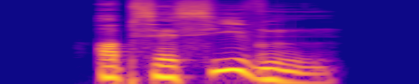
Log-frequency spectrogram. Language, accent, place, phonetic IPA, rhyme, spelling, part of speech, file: German, Germany, Berlin, [ɔpz̥ɛˈsiːvn̩], -iːvn̩, obsessiven, adjective, De-obsessiven.ogg
- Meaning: inflection of obsessiv: 1. strong genitive masculine/neuter singular 2. weak/mixed genitive/dative all-gender singular 3. strong/weak/mixed accusative masculine singular 4. strong dative plural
